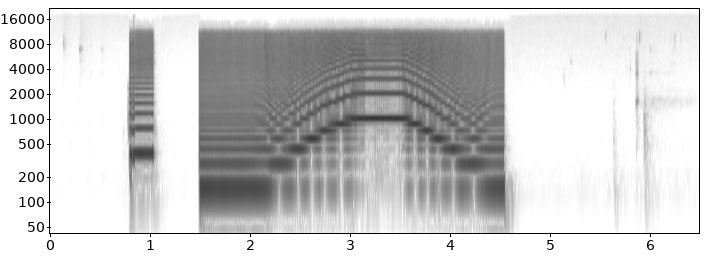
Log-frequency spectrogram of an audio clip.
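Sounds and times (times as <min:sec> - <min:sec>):
oscillator sync synthesizer pitch sweep: 0:00.8 - 0:04.6.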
